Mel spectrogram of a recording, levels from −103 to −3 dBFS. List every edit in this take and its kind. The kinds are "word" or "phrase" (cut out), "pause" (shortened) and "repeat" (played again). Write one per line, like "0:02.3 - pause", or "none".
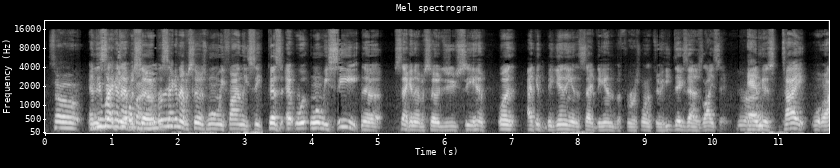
0:03.3 - word
0:04.7 - word
0:07.3 - word
0:08.2 - word
0:10.3 - pause
0:10.8 - phrase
